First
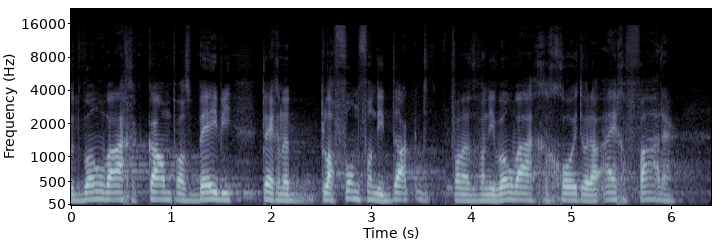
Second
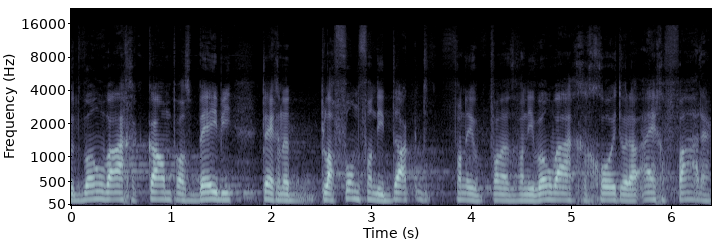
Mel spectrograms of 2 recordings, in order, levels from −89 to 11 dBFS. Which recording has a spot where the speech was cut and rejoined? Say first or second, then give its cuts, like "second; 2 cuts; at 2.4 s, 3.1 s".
first; 1 cut; at 3.7 s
